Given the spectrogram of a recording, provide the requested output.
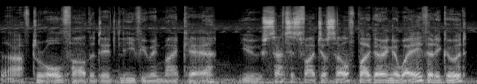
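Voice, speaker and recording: A man's voice: low-pitched, fairly quick, a bit bright, slight background noise. An actor playing a sarcastic, gloating colonial trader who mocks his rival in a radio play. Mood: sneering. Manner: sarcastic, mocking. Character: sneering, gloating colonial trader, a grown man.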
